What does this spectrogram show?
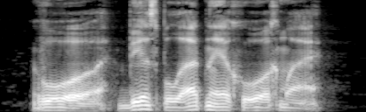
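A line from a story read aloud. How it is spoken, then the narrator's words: Purring voice from behind. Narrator (Russian): Непередаваемым, каким-то урчащим голосом донеслось из-за спины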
